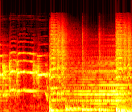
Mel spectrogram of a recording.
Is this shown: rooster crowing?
yes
